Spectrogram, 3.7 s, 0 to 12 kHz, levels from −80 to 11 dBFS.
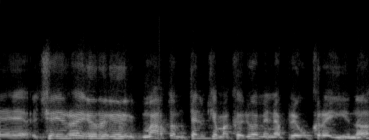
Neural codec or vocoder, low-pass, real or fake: none; 10.8 kHz; real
